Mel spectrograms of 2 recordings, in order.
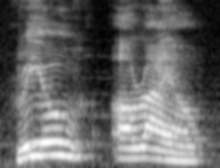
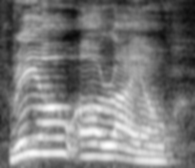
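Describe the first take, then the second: First: Slow Rio, ree-o, against Ryo, rye-o; weighing two pronunciations. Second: Rio as ree-o, then Ryo as rye-o, slowly; weighing two pronunciations. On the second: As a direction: compare Rio and Ryo, drawn out. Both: Shown as a demonstration.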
